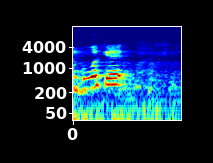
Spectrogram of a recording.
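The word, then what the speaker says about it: Blooket: of today we are going to play a blicket look it that's what I found out is how you pronounce it fun facts so I would take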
